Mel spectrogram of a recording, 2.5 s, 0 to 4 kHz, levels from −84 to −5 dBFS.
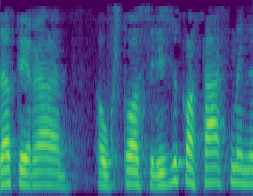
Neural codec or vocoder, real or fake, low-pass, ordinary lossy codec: codec, 16 kHz, 1 kbps, FunCodec, trained on Chinese and English, 50 frames a second; fake; 3.6 kHz; MP3, 16 kbps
